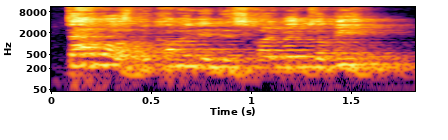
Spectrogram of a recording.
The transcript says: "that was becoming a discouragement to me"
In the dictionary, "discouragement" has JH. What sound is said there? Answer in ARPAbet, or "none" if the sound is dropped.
none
